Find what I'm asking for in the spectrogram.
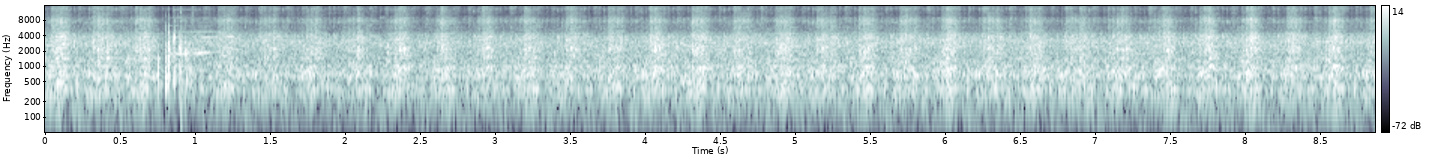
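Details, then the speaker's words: Engine test-started after a piston replacement: fast, regular light tapping over the idle from inside the engine, not from the outside part first suspected. Source not yet pinned down. "Wah, bukan kan dari sini. Dari dalam bunyi ya."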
